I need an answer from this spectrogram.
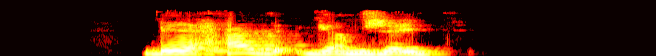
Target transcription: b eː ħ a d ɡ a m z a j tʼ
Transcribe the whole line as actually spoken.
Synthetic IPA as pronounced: b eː ħ a d ɡ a m ʒ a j tʼ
